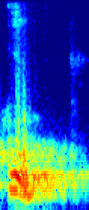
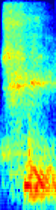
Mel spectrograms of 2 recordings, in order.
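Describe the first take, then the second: First: It starts with a 'k' sound and plain 'u'. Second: It starts with a 'ch' sound and rounded 'ü'. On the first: The speaker calls it wrong. "bukan baca ku" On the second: The speaker calls it right. "harus baca ci"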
